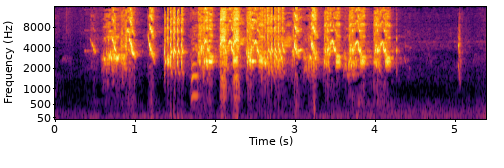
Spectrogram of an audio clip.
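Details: Black-winged myna song meant to coax reluctant mynas into singing: about a dozen harsh, buzzy chattering phrases delivered rapidly and unevenly, each with a whistled edge, over a soft low hum.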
